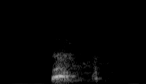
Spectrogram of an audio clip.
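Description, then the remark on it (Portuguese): A pet named Gilberto retches onto a keyboard, one forceful heaving gag followed a moment later by a weaker second heave, with no talking around it. “Olha, o Gilberto tá vomitando no teclado.”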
